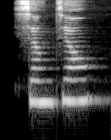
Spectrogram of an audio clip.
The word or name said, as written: xiangjiao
